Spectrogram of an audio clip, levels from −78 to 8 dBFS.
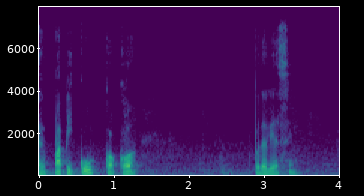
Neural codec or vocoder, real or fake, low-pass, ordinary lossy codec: autoencoder, 48 kHz, 128 numbers a frame, DAC-VAE, trained on Japanese speech; fake; 7.2 kHz; none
